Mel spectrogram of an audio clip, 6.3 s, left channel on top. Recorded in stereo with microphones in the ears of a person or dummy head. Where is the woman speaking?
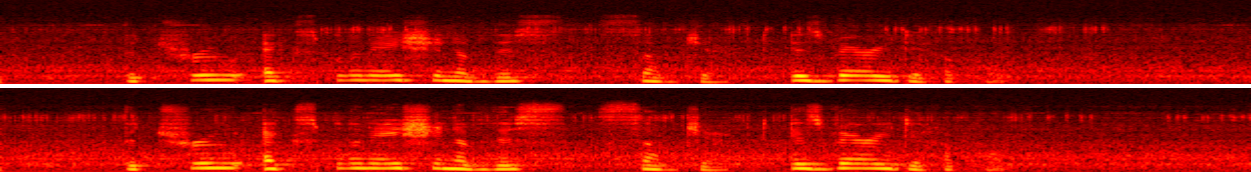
15° right (ahead or behind), 0.7 m.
